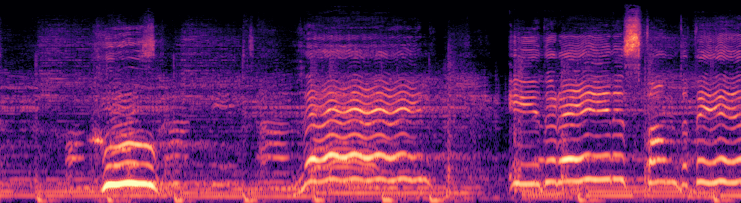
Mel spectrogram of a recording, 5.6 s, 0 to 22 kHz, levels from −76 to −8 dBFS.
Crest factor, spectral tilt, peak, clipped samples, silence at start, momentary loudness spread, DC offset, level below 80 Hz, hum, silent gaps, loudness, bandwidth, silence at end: 16 dB; -3.5 dB/octave; 0 dBFS; under 0.1%; 0 s; 19 LU; under 0.1%; -36 dBFS; none; none; -14 LUFS; 17.5 kHz; 0 s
